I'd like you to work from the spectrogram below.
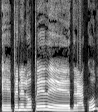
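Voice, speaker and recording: A young woman from Puerto Rico, a musician, casually talking about her band's song choices in relaxed, halting phrases. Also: sits high, clean tone, dry recording. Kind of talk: casual interview about the songs.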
